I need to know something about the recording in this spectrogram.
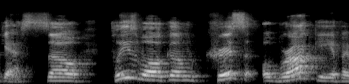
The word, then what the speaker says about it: O'Brocki: So please welcome Chris Obrocki, if I pronounced that correctly.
